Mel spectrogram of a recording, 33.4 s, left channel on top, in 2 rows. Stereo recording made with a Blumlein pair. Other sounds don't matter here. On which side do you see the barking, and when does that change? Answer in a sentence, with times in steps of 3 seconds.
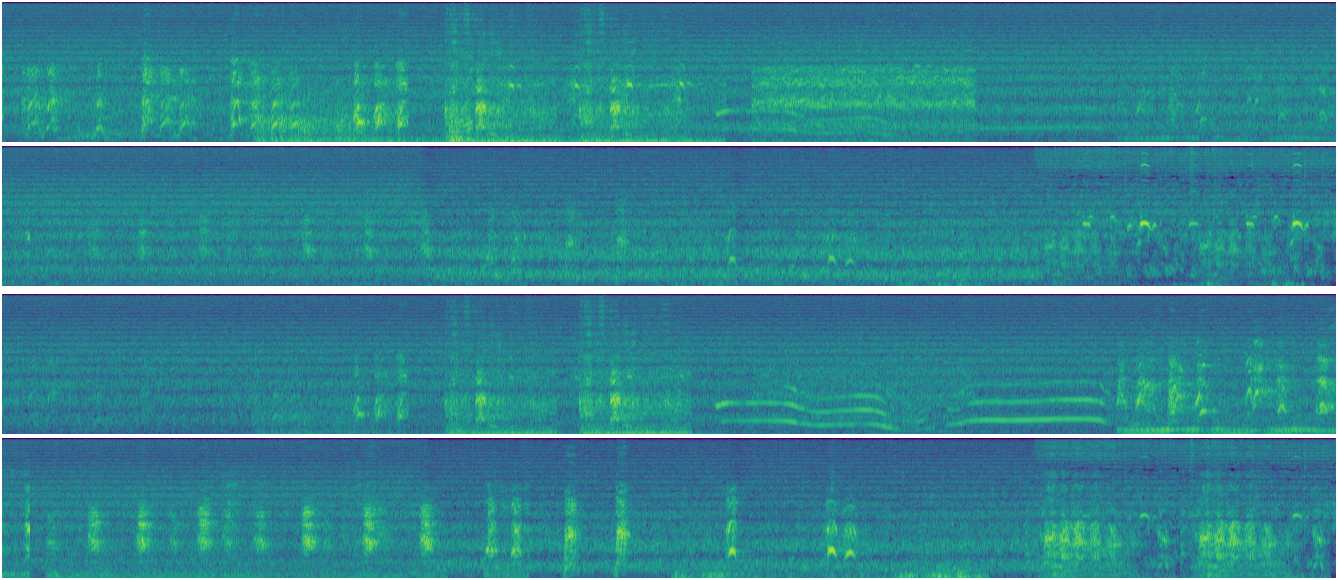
In this clip you hear the barking on the left from 0 s, in the centre from 6 s and on the right from 9 s.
